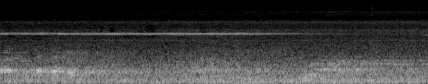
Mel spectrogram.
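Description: An E653 series electric express train running slowly into the platform, with a high, thin, steady squeal from its wheels and brakes as it slows. The squeal stops about three seconds in, leaving the train's rumble.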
